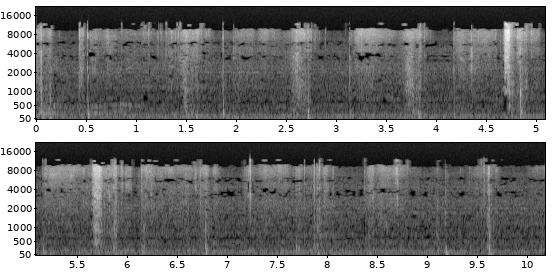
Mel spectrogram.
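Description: Vinyl LP records in clear plastic sleeves being flipped through one by one: a sharp plastic slap or click about once a second as each album tips against the next, with light rustling of the sleeves. The loudest slap comes about halfway through, over a steady low hum.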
